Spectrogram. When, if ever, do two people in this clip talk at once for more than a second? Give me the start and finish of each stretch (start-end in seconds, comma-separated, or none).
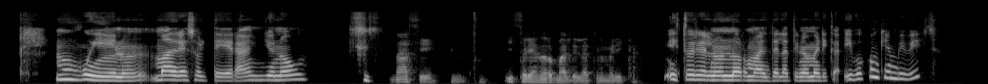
none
